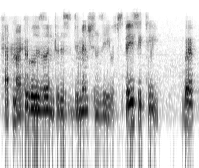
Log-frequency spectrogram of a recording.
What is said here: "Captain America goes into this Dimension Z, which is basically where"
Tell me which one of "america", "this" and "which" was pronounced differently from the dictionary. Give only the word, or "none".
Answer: america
